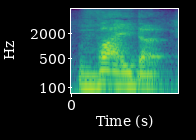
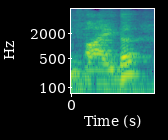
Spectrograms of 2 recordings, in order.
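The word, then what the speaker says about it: Wajda: diretores buscamos falando do mentor do mestre Andrei vaida se escreve andreseje vagina né SJ com som de i então estamos falando de André e vaida polonês e a dica que eu vou dar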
